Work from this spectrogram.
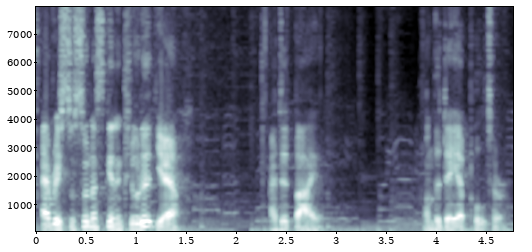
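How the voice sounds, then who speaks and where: A man's voice: medium pitch, a little fast, soft background music. A man who streams games, giving informal, emphatic livestream commentary and often checking for agreement. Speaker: variety game streamer, host. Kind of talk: casual livestream commentary reacting to chat.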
